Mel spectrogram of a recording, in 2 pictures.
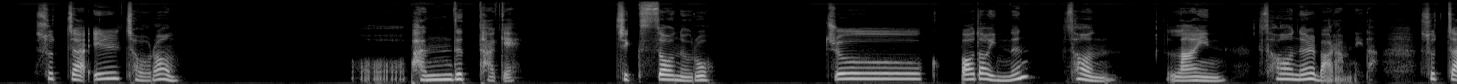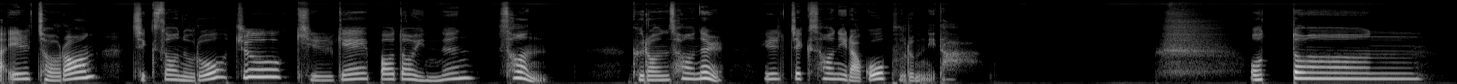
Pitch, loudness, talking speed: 225 Hz, -24 LUFS, 120 characters per minute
